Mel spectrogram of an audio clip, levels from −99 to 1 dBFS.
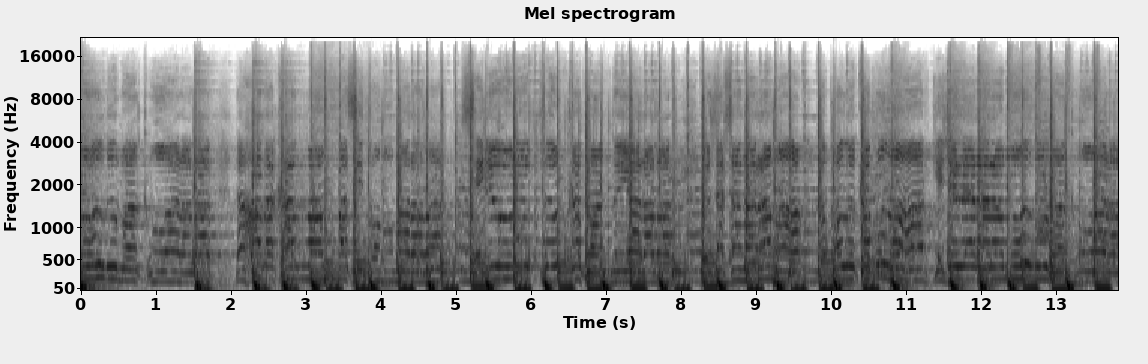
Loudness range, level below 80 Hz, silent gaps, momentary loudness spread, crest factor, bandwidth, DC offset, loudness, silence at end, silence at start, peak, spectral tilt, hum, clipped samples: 2 LU; -16 dBFS; none; 7 LU; 12 dB; 19 kHz; under 0.1%; -12 LUFS; 0 s; 0 s; 0 dBFS; -5 dB/octave; none; 0.6%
